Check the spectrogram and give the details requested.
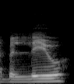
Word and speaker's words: believe: So pronunciation, I believe. This is a typical Russian or Ukrainian thing. Try to get the v sound. Believe. V.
